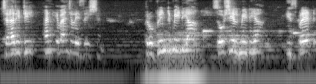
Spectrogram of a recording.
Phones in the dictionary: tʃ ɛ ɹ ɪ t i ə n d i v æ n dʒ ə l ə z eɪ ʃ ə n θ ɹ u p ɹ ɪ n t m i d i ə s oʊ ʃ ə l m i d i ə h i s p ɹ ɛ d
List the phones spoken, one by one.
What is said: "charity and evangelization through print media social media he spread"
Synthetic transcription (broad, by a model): tʃ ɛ ɹ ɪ t i ə n d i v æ n dʒ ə l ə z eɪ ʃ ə n t ɹ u p ɹ ɪ n t m i d i ə s oʊ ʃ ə l m i d i ə h i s p ɹ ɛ d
